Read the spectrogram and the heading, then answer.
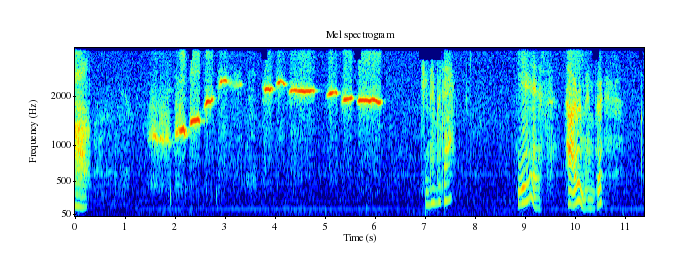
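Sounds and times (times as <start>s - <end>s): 
faint low hum: 0.0s - 11.3s
person whistling an old-fashioned melody: 1.5s - 6.2s
speech: 7.0s - 7.6s, 8.8s - 10.7s.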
